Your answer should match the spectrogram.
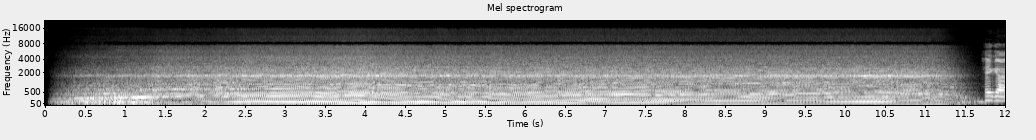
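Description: Carbureted small-block Chevy V8 running loud and steady at high revs on an engine dyno, starting abruptly and cutting off just before the end.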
